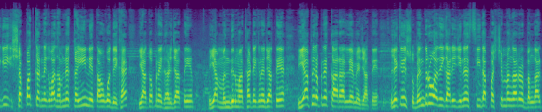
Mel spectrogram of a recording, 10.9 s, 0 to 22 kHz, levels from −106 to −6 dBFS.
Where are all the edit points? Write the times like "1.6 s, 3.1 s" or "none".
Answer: none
